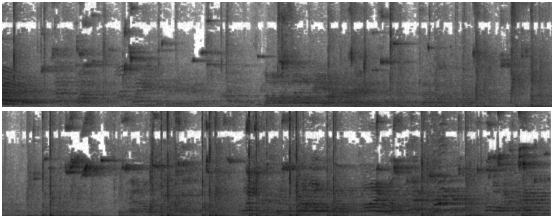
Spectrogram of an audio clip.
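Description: Young men talk and call out to each other in a large echoing gym.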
